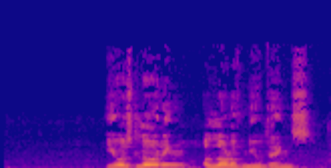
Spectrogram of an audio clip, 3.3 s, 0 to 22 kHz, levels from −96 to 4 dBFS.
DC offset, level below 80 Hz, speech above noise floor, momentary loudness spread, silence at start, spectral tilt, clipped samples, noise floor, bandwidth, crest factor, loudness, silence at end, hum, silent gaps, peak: under 0.1%; -74 dBFS; 40 dB; 11 LU; 1.05 s; -4 dB/octave; under 0.1%; -74 dBFS; 16 kHz; 18 dB; -35 LUFS; 0.25 s; none; none; -18 dBFS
